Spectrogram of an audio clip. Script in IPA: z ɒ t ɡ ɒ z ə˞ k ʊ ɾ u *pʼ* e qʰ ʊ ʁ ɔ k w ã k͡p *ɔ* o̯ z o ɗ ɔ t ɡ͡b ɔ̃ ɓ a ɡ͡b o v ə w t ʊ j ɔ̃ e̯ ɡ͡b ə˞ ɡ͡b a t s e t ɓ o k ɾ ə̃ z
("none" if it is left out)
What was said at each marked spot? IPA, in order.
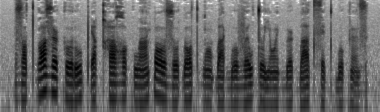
pʼ, ɔ

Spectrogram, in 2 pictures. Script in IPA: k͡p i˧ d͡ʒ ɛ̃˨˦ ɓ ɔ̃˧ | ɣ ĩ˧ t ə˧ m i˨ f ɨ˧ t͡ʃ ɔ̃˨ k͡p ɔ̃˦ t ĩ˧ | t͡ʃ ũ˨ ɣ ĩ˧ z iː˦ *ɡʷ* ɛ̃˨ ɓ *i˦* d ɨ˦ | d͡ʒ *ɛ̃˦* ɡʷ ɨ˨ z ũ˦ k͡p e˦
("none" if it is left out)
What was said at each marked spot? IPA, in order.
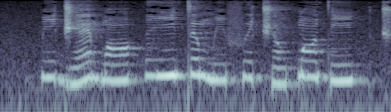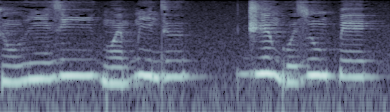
ɡʷ, ĩ˦, ɛ̃˦

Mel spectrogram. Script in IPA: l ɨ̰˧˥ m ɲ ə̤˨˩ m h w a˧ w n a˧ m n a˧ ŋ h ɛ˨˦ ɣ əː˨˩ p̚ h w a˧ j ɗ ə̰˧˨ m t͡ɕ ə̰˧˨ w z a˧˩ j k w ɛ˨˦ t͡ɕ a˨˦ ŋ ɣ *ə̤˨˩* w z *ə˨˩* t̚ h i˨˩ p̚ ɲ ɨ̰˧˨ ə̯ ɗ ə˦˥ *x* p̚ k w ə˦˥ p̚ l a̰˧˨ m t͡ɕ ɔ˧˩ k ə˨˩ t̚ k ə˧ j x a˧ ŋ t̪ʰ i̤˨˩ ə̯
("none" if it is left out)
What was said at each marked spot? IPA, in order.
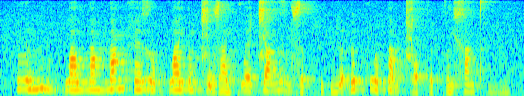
ə̤˨˩, ə˨˩, none

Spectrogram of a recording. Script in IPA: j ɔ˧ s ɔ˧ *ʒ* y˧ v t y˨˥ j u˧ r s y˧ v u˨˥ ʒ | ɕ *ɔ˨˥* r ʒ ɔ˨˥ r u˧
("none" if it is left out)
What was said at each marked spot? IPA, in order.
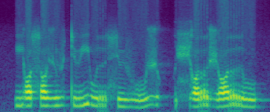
ʒ, ɔ˨˥

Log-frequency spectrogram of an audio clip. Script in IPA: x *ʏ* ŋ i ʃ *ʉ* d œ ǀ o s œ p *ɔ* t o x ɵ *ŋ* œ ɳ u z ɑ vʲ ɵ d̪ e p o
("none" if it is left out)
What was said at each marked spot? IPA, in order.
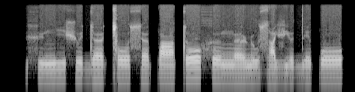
y, ʉ, ɑ, ŋ

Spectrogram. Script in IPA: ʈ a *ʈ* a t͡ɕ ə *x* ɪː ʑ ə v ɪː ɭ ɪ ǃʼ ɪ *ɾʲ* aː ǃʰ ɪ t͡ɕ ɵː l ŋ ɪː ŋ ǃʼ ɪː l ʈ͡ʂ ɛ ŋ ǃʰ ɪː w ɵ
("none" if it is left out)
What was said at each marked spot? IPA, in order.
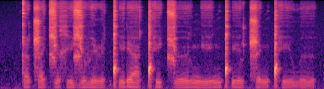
ʈ͡ʂ, x, ɾʲ

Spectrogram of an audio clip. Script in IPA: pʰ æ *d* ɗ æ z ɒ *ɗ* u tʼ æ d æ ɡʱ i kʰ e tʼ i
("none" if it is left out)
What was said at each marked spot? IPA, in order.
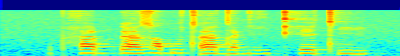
b, ɓ

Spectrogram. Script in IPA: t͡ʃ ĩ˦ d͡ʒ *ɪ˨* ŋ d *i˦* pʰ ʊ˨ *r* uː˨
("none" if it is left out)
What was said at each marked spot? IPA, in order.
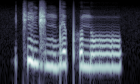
ɪ˨, e˦, n

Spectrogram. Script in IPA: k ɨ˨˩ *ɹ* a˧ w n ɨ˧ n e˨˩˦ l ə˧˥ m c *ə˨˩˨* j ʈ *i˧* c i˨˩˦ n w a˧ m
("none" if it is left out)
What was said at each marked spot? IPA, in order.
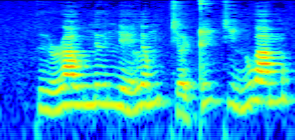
ɹ, ə˨˩˨, i˧

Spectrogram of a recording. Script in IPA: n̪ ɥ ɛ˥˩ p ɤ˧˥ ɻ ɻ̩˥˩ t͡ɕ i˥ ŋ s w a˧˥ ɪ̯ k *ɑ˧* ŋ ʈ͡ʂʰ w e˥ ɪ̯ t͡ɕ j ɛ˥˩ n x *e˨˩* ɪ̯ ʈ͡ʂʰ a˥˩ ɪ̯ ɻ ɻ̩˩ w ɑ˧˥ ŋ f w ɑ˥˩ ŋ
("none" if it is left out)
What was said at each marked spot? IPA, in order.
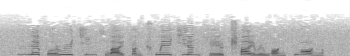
ɑ˧, e˨˩

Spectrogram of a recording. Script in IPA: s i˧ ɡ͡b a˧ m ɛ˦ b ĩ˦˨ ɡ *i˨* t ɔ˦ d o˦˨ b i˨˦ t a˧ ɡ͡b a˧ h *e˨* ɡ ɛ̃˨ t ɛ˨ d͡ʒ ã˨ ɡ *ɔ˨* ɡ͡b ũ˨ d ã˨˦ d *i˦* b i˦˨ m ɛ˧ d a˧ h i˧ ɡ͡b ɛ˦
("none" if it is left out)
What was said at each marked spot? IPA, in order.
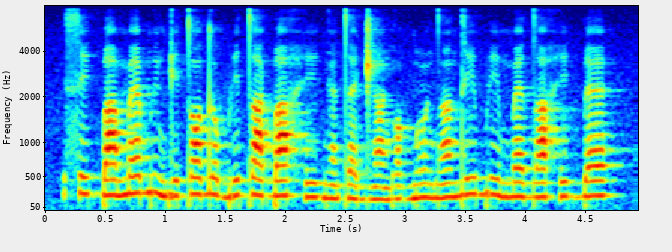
i˧, i˨, ɔ˨, i˦

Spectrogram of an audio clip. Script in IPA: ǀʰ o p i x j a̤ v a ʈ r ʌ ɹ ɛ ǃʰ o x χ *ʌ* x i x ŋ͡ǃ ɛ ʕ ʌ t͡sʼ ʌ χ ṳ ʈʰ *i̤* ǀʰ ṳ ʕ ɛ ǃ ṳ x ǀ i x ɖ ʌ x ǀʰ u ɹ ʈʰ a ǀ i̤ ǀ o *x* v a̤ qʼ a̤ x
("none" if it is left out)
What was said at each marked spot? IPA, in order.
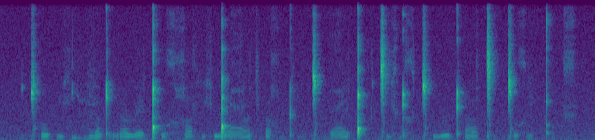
a, i̤, x

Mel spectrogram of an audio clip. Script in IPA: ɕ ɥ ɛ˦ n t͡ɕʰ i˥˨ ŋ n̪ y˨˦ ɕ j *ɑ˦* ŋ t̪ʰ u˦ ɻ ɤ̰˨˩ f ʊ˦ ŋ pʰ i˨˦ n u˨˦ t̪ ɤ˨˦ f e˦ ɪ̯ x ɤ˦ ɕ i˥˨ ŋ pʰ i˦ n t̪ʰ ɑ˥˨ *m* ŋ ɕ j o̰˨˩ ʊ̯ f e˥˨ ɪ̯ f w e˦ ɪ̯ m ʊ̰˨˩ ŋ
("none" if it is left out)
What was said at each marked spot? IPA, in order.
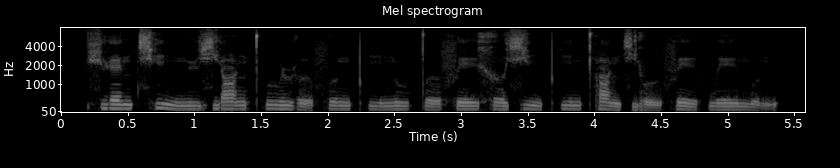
ɑ˦, none

